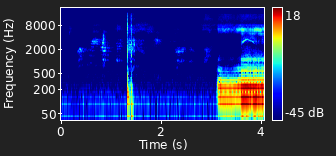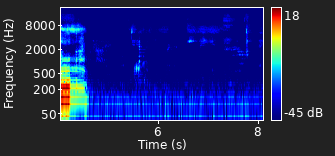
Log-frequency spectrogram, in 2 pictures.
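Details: Pet sleeping soundly and snoring very loudly while the owner's husband tries to wake him; one loud, buzzing snore of about 1.5 seconds over quiet room noise; snoring.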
